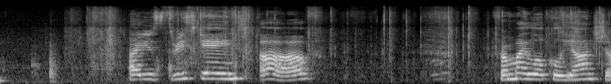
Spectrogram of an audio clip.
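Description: A plastic bag crinkles as it is opened.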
